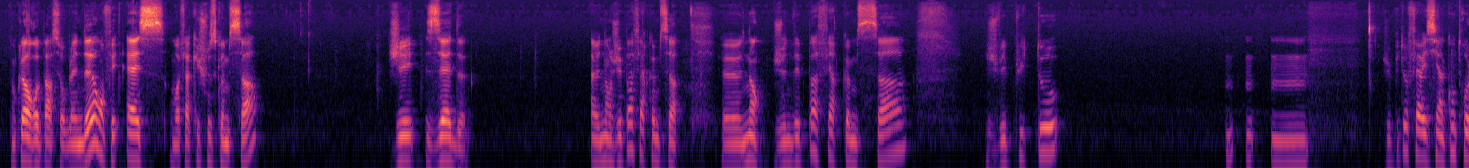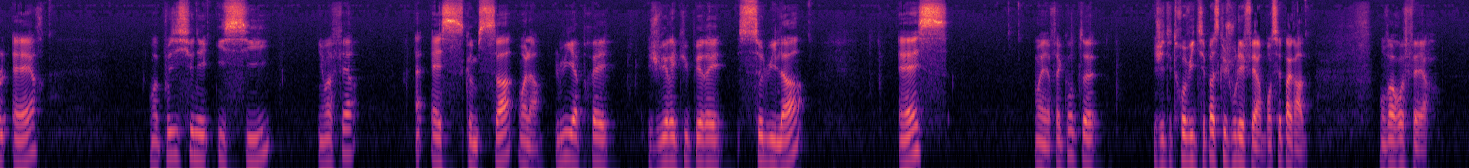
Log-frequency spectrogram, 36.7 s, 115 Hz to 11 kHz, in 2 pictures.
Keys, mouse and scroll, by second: 1.9 s, 5.3 g, 9.0 ctrl+z, 18.6 ctrl+r, 24.1 s, 26.4 a, 26.8 b, 29.9 s, 32.4 g.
